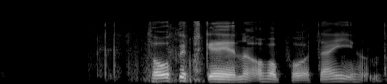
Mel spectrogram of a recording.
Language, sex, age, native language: Icelandic, male, 13, Icelandic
